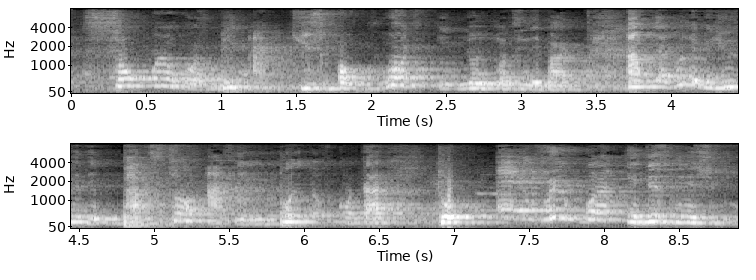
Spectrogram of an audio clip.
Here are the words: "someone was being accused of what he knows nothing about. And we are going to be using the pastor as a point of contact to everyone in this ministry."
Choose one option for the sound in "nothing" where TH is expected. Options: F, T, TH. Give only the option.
T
